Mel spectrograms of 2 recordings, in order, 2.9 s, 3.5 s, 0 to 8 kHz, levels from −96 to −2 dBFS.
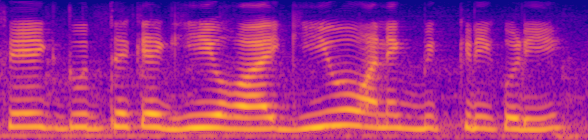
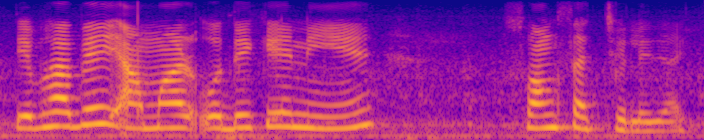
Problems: background sounds at intervals, background conversations at intervals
